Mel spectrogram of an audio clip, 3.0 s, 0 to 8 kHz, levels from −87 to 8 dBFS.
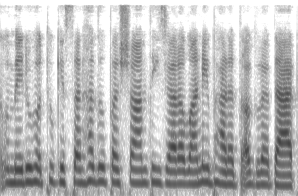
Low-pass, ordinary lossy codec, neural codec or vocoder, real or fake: none; none; codec, 16 kHz, 1.1 kbps, Voila-Tokenizer; fake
